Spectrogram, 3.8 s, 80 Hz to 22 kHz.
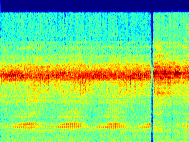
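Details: Condensing unit with a burnt contactor found, fan running, 65 degrees, drawing 14.5 amps versus 18 earlier: steady even hum and fan rush with no knocking, rattling or labouring; running normally.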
